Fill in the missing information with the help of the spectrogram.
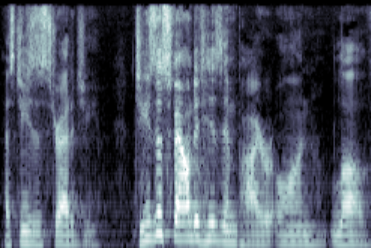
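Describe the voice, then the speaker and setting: A man's voice: medium pitch, very animated, moderate pace. A man preaching a conversational Christmas sermon, emphatic and full of rhetorical questions. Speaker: pastor.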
